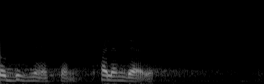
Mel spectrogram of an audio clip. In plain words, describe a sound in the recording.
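A woman speaks calmly into a microphone.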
